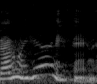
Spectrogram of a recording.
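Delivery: insistent repeat. Retold or imitated. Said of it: "I kept telling her that I don't hear anything".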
